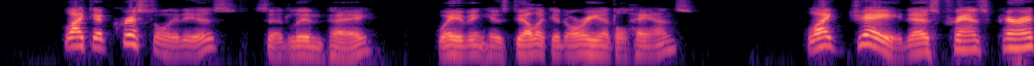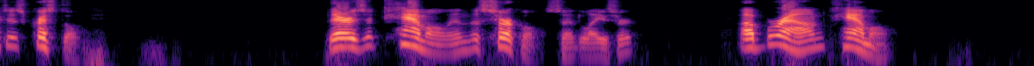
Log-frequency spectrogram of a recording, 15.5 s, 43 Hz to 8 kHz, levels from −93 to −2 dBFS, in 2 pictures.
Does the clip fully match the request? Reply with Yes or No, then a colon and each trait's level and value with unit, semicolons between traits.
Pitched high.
No: medium, 145 Hz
